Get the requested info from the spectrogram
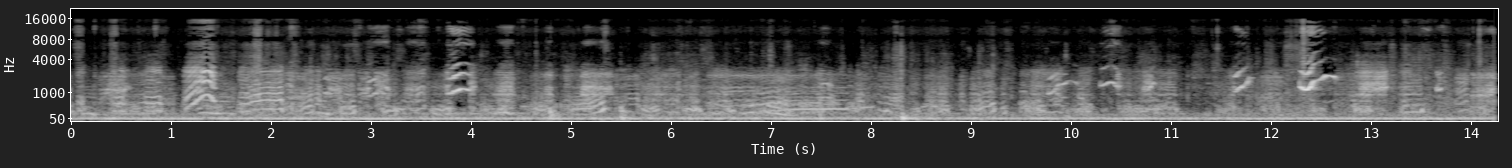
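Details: Jindo puppy litter of nine at eight days old seeking their mother during her snack; scattered thin whines with occasional sharp rising squeals, quieter murmuring and a steady low hum between.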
